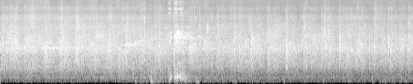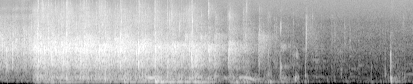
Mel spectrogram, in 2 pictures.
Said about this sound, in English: We're going to give them a massive round of applause.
